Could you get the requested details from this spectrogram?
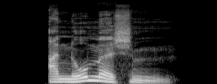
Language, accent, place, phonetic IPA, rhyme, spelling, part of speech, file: German, Germany, Berlin, [aˈnoːmɪʃm̩], -oːmɪʃm̩, anomischem, adjective, De-anomischem.ogg
- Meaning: strong dative masculine/neuter singular of anomisch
